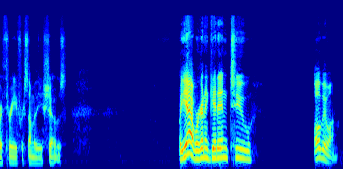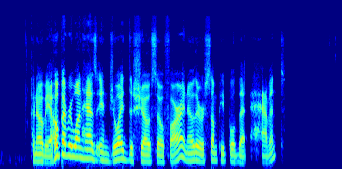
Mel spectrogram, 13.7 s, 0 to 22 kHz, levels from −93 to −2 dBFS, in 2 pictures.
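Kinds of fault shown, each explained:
No technical faults can be heard in this speech recording.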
